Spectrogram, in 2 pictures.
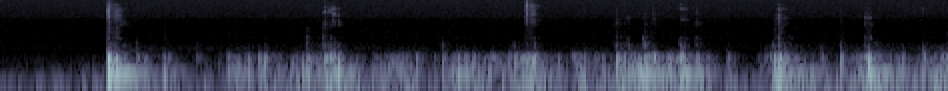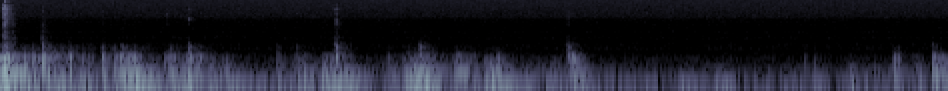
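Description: Fingernails scratch the hollow steel wire-mesh grille of a Blue Yeti microphone head from the sides. This makes a dense, low, rumbling scrape with a throbbing texture, broken by sharp, bright ticks. It opens with a loud strike and gradually eases off before a final rise at the end.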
